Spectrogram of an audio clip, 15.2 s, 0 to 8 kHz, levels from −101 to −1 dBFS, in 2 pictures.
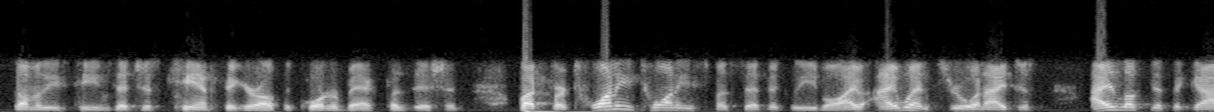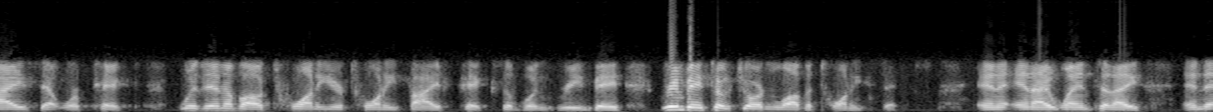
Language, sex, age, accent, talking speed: English, male, 50-69, American, 235 wpm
